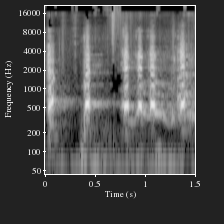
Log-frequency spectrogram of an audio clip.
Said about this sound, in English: Hiccups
